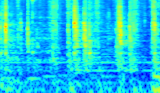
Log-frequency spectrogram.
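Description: Black plastic P-trap and drain pipe pieces clicking and knocking against each other in a quick, irregular run as they are handled and pushed together for a dry fit.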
